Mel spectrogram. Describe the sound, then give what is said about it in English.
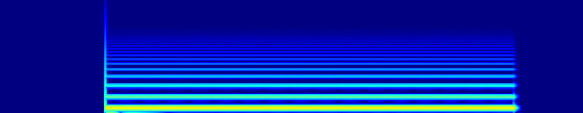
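A steady synthesizer triangle-wave tone, mellow and slightly hollow, holds at an even loudness for about two seconds, with a faint click where it starts and stops, heard alone. “And this is triangle.”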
